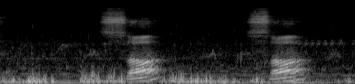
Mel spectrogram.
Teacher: दन्त्य स भनेको जुन स बोल्दाखेरि जिब्रो दाँतमा ठोकिन्छ त्यसलाई दन्त्य स भनिन्छ, बिचमा यसो चिरेको।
